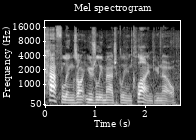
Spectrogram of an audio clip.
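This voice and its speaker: A man's voice: medium pitch, quick pace, a little hiss or hum, lightly acted. A man playing a pompous, fussy swordsman in a fantasy audio drama, speaking in a formal way. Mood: curious, stubborn.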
